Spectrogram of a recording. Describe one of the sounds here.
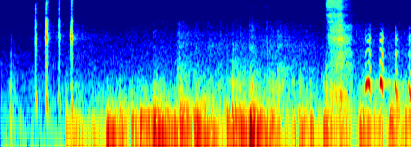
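A horse's hooves thud as the horse gallops and bucks on sand.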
